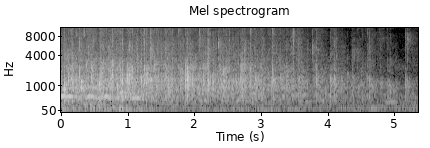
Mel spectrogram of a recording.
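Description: An audience applauds in a dense, steady wash of clapping that holds strong for a few seconds, then gradually thins and softens toward the end. No one speaks over it.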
